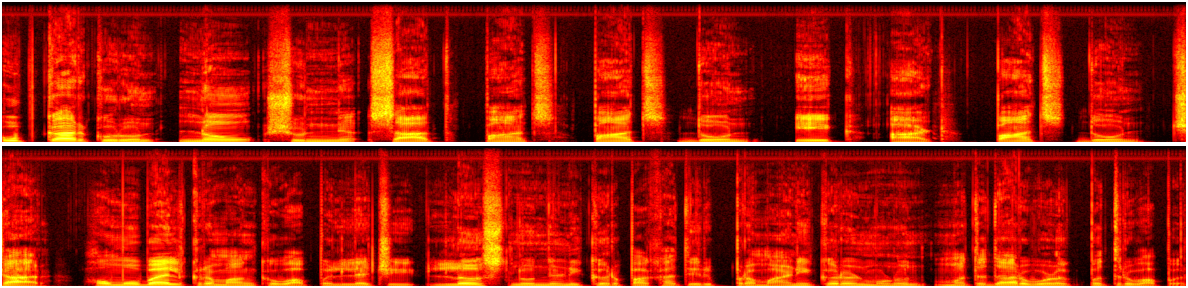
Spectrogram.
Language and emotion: Goan Konkani, neutral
